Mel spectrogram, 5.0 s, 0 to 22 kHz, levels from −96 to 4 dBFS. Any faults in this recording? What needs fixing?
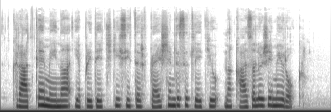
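The speech carries a DC offset for its whole length: the waveform sits shifted off zero by a constant amount, about -17 dBFS. You won't hear it as a tone, but it eats headroom on one side, so peaks will clip sooner than they should, and it shows up as a steady spike at 0 Hz on a spectrum view. A high-pass filter around 20 Hz or a DC-removal pass will sort it. Going forward, check the interface or preamp for a biased input and keep a DC-blocking filter in the recording chain.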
